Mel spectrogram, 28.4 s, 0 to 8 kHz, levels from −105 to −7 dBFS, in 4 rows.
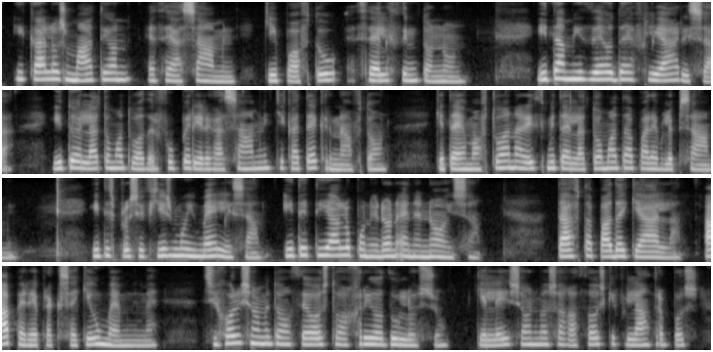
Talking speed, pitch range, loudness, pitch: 130 wpm, 190-230 Hz, -31 LUFS, 215 Hz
